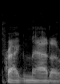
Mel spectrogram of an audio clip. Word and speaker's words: Pragmata: Of like, oh, maybe there is something about Pragmata that or was it Pragmata? Right, that's the correct way they're pronouncing it.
